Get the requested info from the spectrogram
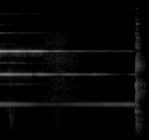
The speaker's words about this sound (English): Come on. Hit the bell. Hold on. I just did it.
